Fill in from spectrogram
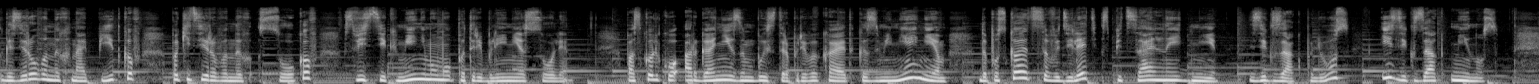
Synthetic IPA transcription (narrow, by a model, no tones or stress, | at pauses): ɡəzʲɪɾo̞vənːɨxnɐpʲit̪kəf | pəkʲɪtʲiɾəvənːɨxso̞kəf | svʲɪsʲtʲikmʲinʲɪmʊmʊpət̪ɾʲɪblʲenʲɪjəso̞lʲɪ̰ | pɐsko̞lʲkʊʔɐrɡɐnʲizmbɨst̪ɾəpɾʲɪvɨkajɪt̪kɨzmʲɪnʲenʲɪjəm | d̪əpʊskajʊt̪səvɨdʲɪlʲætʲspʲɪt̪sɨalʲnɨjədʲnʲi | zʲɪɡzakplʲusizʲɪɡzakmʲinʊs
